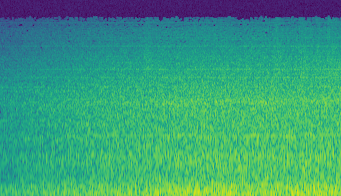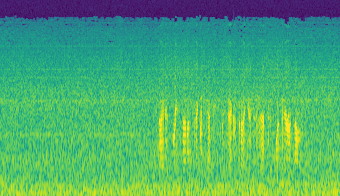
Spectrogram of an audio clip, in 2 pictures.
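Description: A jet engine roars steadily, growing louder at first.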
